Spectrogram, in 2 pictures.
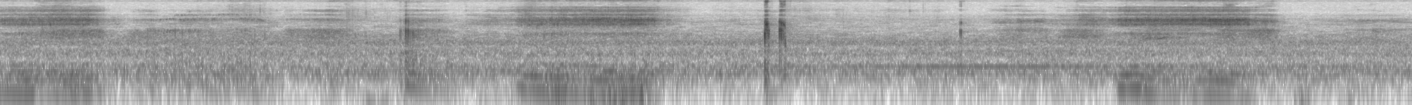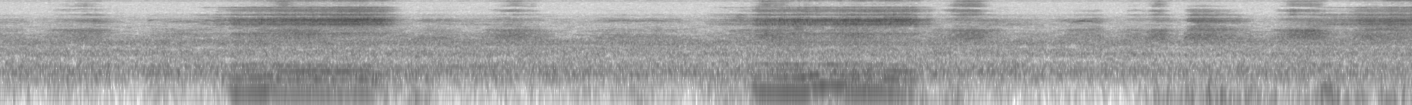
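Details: A father snoring while a baby sleeps: slow, rough, partly wheezy snores about every three to four seconds in a quiet room.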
